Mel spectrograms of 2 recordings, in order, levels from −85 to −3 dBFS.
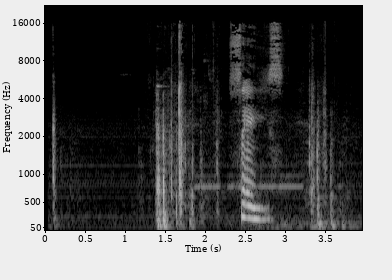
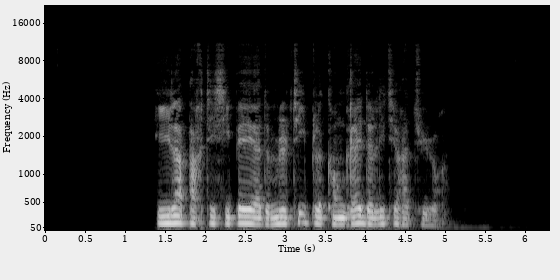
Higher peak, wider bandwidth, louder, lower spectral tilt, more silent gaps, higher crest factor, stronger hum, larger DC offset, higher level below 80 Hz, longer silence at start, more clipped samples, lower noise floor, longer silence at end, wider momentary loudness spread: about the same, -6 dBFS vs -8 dBFS; first, 16.5 kHz vs 7 kHz; second, -31 LUFS vs -23 LUFS; second, -3.5 dB/octave vs -8.5 dB/octave; neither; first, 28 dB vs 16 dB; neither; neither; first, -52 dBFS vs -58 dBFS; second, 0.1 s vs 1.4 s; neither; second, -65 dBFS vs -83 dBFS; second, 0.2 s vs 1.4 s; about the same, 18 LU vs 16 LU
